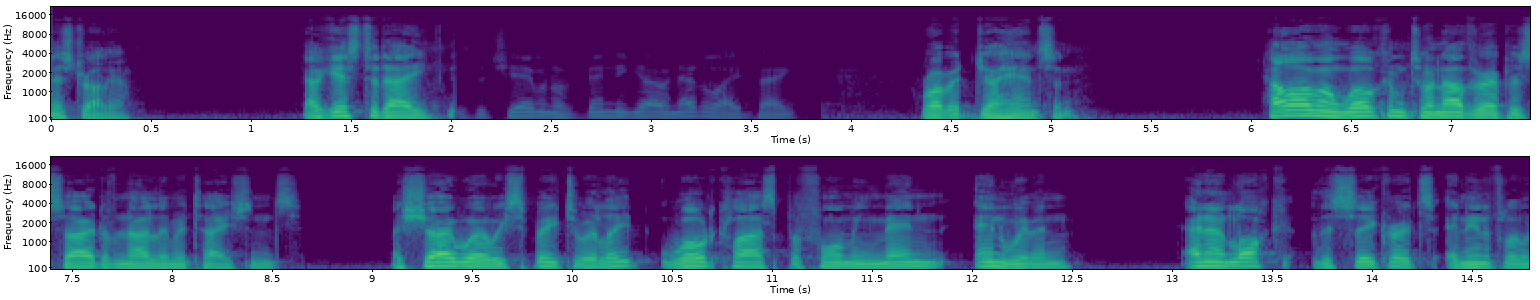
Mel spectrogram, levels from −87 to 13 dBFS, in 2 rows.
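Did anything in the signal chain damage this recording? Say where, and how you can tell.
Yes. From 2.01 to 3.85 s, right after "guest today", the speech collapses by about 34 dB into a faint residue. That points to one channel inverted, likely from reversed analogue wiring, so the shared centre content cancels when the channels are summed to mono.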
